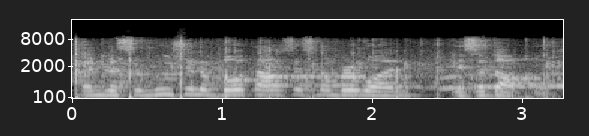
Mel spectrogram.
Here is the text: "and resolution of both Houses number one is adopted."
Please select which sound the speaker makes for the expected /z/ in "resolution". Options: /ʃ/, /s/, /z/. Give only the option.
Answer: /s/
